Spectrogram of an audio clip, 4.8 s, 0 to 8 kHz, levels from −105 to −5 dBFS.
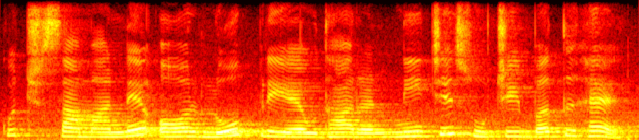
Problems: constant background noise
